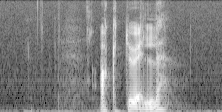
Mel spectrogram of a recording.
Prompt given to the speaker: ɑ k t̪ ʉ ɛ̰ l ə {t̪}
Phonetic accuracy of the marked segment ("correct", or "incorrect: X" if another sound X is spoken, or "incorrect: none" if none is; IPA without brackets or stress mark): incorrect: none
